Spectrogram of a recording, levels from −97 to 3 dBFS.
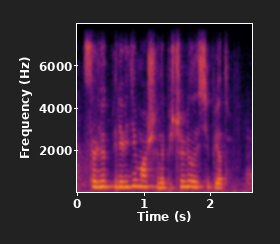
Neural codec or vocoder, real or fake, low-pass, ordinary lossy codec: none; real; 7.2 kHz; Opus, 24 kbps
